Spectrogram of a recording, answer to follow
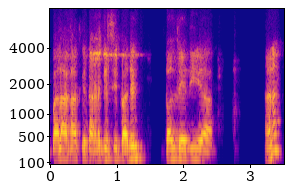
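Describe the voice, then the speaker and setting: His voice is on the high side with little pitch movement, and he keeps a moderate pace. This man from India lectures a class, explaining points and quizzing students with short questions, captured in a lo-fi classroom recording.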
